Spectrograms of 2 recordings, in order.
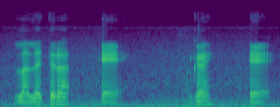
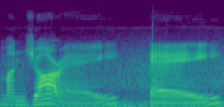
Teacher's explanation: that nice, tight E. E in Italian is tight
